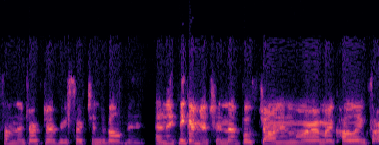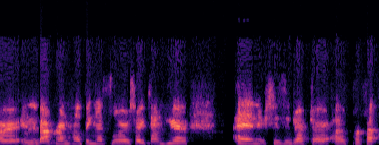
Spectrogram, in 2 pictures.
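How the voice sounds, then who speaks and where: Woman, brisk, friendly, moderator, dry room, dull audio. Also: mid-range voice, sharp tone, dry recording. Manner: brisk, friendly, steering questions. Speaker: webinar moderator. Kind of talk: moderating a panel. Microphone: video call.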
